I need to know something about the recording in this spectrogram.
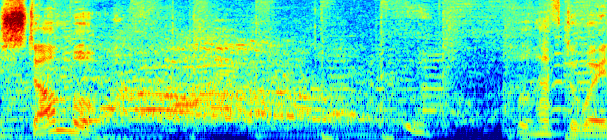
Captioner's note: gasping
